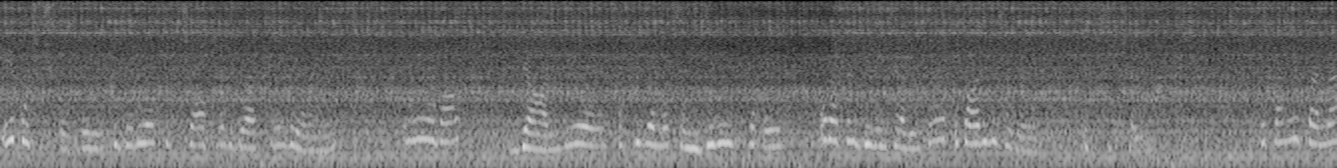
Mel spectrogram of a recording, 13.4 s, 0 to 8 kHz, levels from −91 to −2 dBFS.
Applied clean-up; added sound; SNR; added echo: none; Idling; 4 dB; none.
